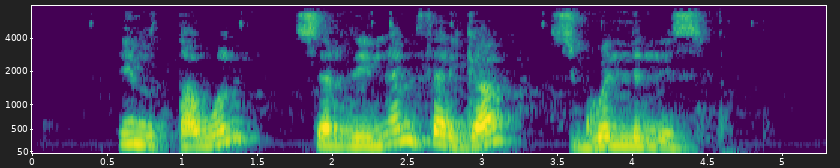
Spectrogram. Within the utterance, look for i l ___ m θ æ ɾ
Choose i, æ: æ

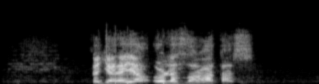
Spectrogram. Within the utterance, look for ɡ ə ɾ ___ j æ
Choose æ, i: æ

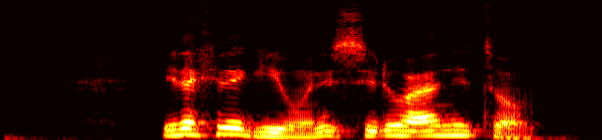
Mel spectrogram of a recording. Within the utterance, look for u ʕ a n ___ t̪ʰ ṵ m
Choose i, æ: i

